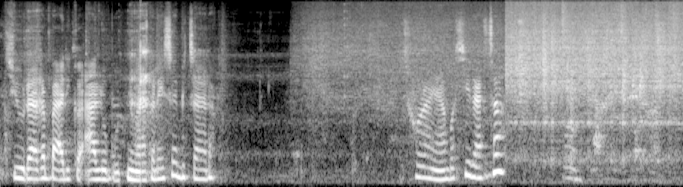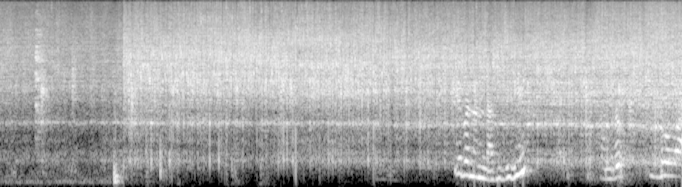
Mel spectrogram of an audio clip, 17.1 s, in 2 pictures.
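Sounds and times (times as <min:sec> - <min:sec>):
vegetables sizzling in oil: 0:03.6 - 0:17.0.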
